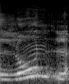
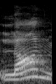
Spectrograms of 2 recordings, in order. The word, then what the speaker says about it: lawn: and one last fact the loan I mean laan not loan I know my pronunciation not always great uh sorry for that English is my second language so lawn maintenance the lawn maintenance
